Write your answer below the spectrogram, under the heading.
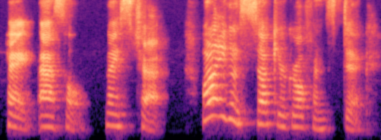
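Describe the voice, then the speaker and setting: A woman's voice: mid-range voice, big pitch swings, moderate pace, fairly bright tone. A woman acting a brash, hostile, foul-mouthed tough woman at a script table read, combative and sarcastic. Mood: hostile, taunting.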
